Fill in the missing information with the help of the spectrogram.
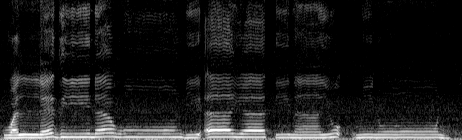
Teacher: Di sini mim sukun bertemu dengan huruf ba, maka dia dibaca dengan samar ee dan ditahan sepanjang dua harakat. · Nah, bisa kita lihat pada ayat 156, walladzina hum biayatina yu'minun. Di sini mim sukun bertemu dengan huruf ba, maka dia dibaca dengan samar dan ditahan sepanjang 2 harokat, dan ini adalah contoh dari ikhfa syafawi karena dia disamarkan cara membacanya.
